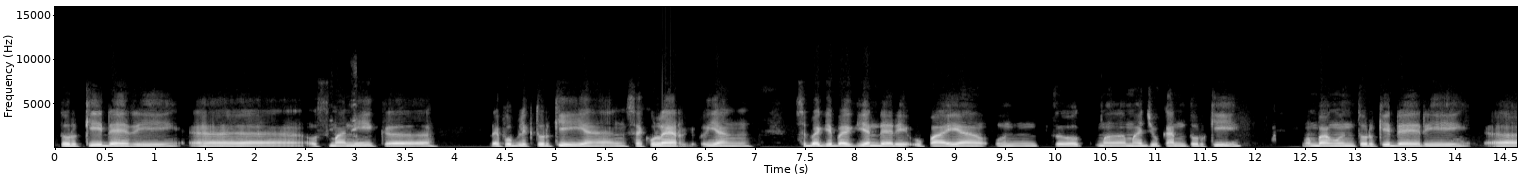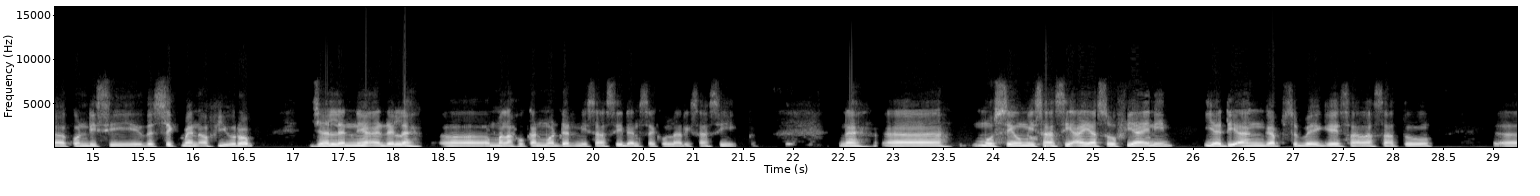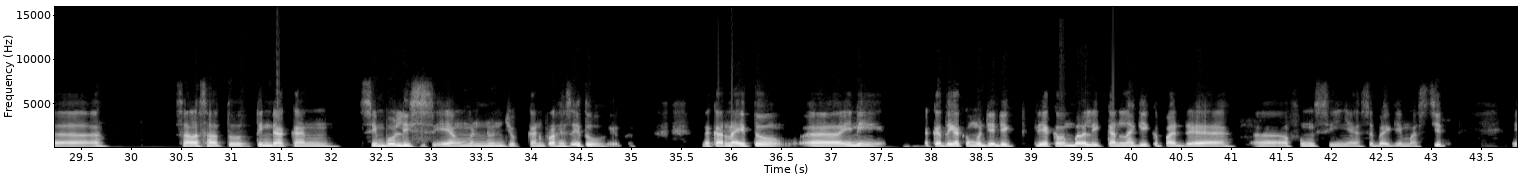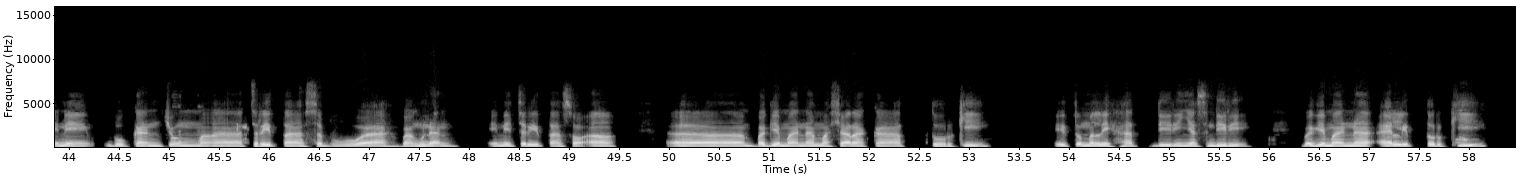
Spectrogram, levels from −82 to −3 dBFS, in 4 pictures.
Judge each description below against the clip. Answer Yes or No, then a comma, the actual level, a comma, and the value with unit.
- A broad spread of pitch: No, narrow, 2.6 semitones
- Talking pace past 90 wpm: No, slow, 85 wpm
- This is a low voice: Yes, low, 115 Hz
